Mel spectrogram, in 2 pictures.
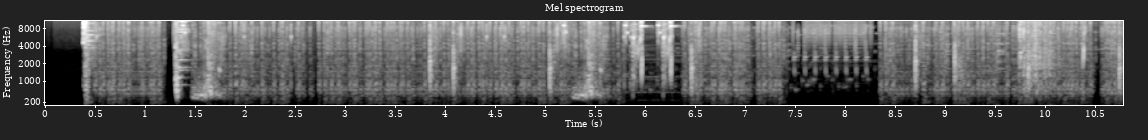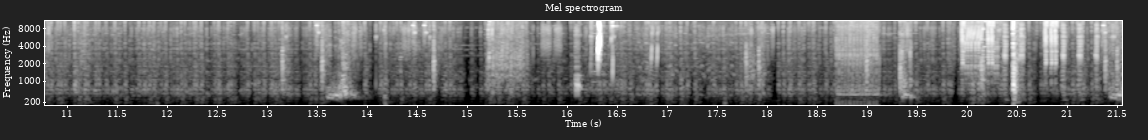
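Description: Coins jingle and chime in quick bursts as they are collected.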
